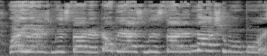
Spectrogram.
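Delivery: put-on high squeaky kids teasing; kids' voices. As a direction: pitch it up like schoolkids. Kids voiced in retold story.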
